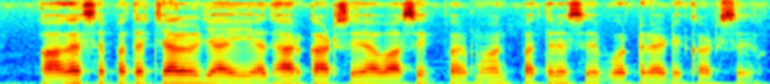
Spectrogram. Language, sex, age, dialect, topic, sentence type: Magahi, male, 18-24, Western, banking, question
